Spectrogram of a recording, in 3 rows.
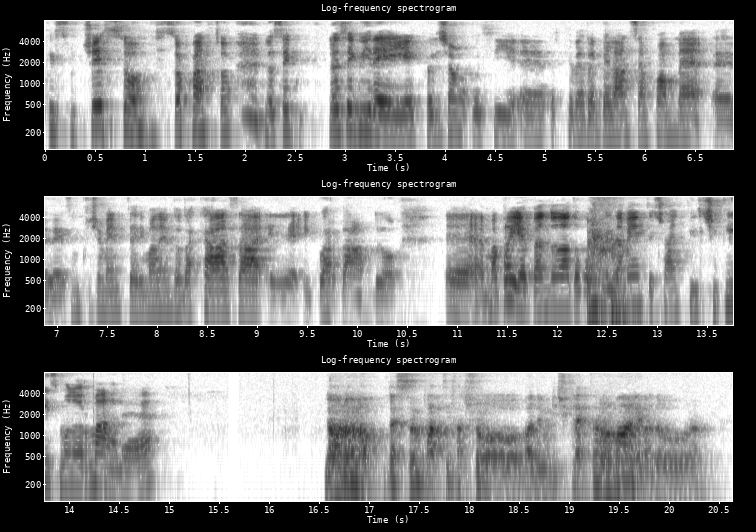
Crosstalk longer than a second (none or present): none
